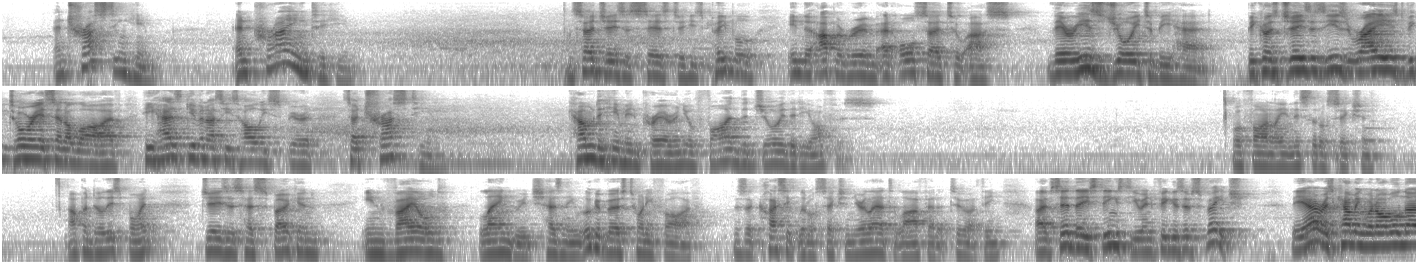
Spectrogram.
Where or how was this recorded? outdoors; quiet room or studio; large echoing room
large echoing room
